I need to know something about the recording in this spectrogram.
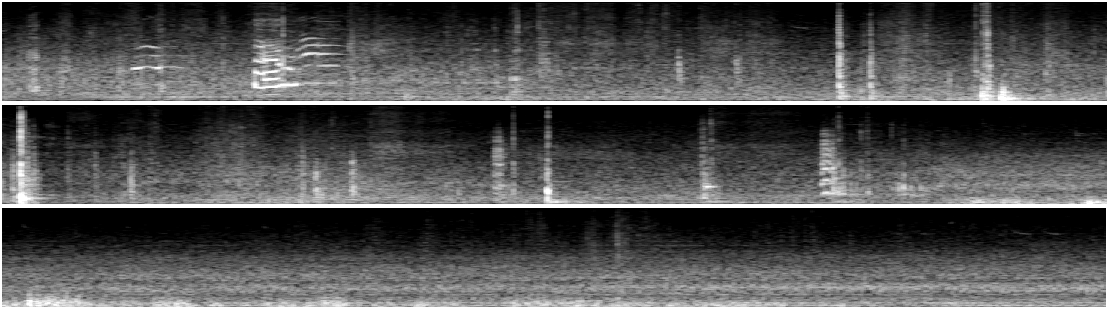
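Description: A domestic cat meows once, about two seconds in, followed by a scattering of sharp knocks and clicks.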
